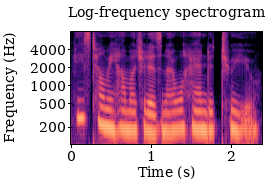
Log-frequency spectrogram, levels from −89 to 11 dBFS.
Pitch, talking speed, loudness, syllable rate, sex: 190 Hz, 350 wpm, -15 LUFS, 6.4 syllables/s, female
